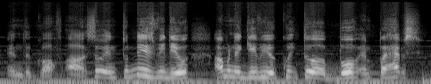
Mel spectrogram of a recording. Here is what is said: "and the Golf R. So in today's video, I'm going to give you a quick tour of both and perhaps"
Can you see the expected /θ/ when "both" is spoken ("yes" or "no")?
no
